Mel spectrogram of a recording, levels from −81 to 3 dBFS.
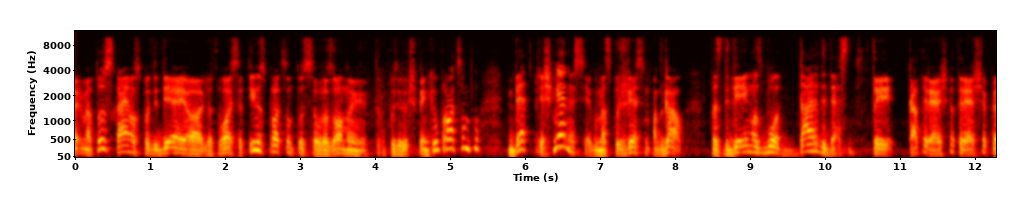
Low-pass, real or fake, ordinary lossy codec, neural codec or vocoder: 9.9 kHz; fake; AAC, 32 kbps; vocoder, 22.05 kHz, 80 mel bands, WaveNeXt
